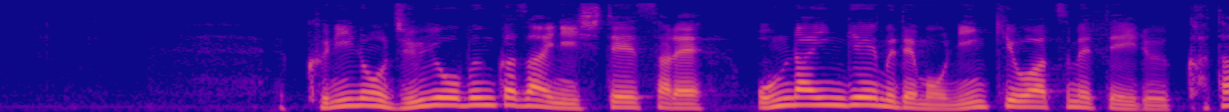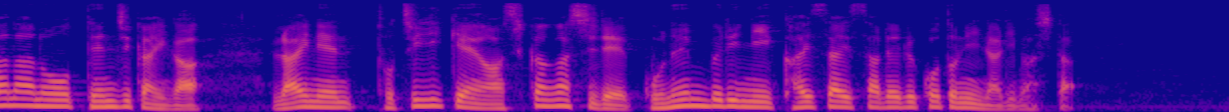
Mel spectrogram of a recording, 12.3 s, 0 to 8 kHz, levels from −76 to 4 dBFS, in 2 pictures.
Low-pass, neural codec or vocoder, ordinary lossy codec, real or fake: 7.2 kHz; none; MP3, 64 kbps; real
